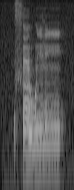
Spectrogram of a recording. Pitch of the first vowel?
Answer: low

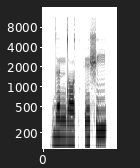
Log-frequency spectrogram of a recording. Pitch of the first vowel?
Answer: low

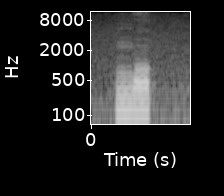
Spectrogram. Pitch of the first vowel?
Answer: high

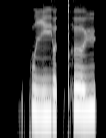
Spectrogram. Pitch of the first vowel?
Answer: low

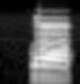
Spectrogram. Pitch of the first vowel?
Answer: low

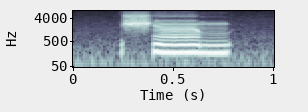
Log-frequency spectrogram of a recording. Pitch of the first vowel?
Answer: high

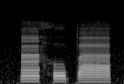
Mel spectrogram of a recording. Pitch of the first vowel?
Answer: high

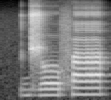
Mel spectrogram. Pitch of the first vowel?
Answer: low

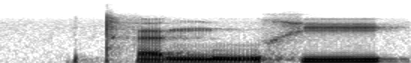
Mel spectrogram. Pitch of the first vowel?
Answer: low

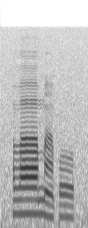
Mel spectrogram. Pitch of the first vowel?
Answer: high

